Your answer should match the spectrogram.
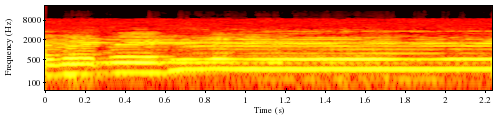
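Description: Male ghazal singer's voice: a short sliding, ornamented phrase that settles about half a second in onto one long held note.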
